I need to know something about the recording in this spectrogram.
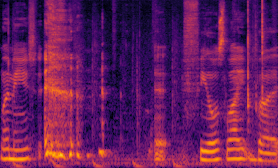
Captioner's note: chuckles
